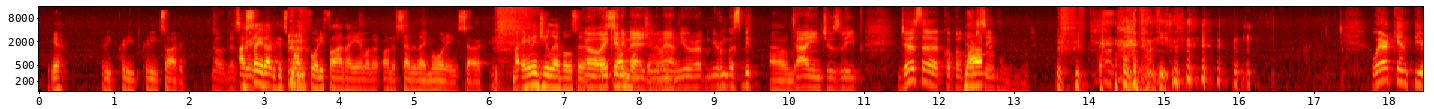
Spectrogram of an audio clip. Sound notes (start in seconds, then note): 16.3 laughter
